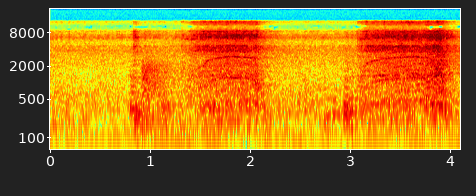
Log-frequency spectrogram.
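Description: Cordless drill-driver running in two bursts of about a second each, turning screws in the sheet-metal cabinet of a washing machine, its whine rising in pitch as each burst starts.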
